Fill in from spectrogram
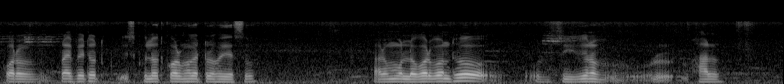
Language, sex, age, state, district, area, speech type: Assamese, male, 18-30, Assam, Goalpara, urban, spontaneous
